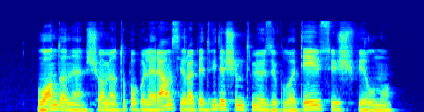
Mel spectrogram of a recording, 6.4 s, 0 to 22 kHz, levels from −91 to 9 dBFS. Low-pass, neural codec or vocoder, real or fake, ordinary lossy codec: 9.9 kHz; none; real; MP3, 96 kbps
